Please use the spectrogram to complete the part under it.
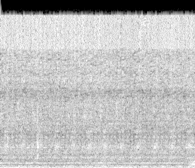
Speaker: last time maybe i just had to suck fuel injector and i realized this is running really nice right now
